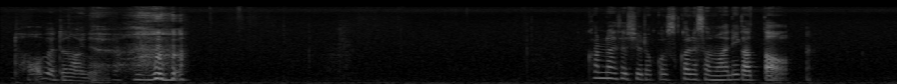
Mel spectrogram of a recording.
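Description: A young woman speaks softly and close by, in short bursts with pauses.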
